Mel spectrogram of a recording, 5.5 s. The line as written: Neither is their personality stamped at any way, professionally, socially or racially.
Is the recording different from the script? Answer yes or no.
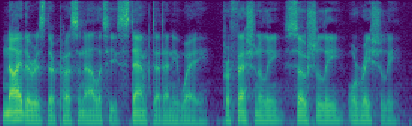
no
